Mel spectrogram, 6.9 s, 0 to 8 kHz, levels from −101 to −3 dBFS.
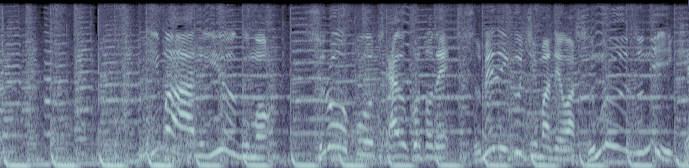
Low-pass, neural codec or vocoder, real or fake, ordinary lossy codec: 7.2 kHz; none; real; none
